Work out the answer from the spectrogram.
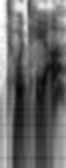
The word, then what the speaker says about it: tortilla: anna i'm gonna get this i think okay tortilla yes yes tortilla yeah like one of my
